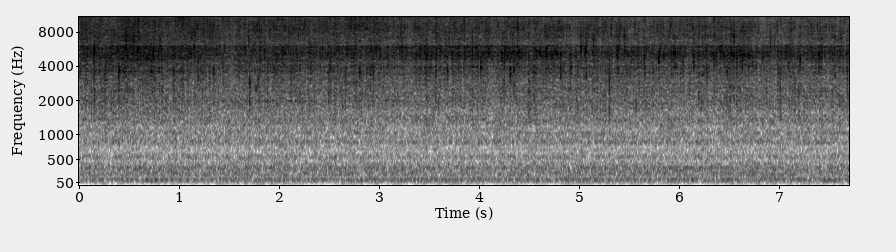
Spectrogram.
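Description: Breaded chicken tenderloins frying in shallow oil in a ridged pan: a steady sizzling hiss with small crackles.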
